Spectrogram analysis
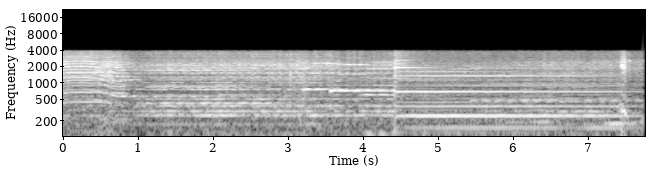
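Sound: bell ringing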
